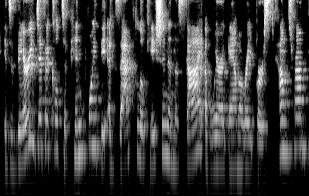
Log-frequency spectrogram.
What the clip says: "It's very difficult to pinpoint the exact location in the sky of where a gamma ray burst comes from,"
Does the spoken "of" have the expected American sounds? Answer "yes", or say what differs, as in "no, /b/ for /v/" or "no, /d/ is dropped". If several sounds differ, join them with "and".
yes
